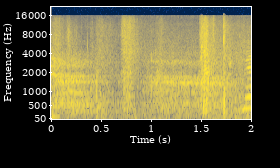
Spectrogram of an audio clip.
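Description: Footsteps through dry leaf litter and brush on a forest floor, with a few sharp clicks of twigs or handling.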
